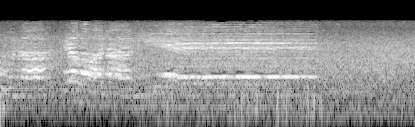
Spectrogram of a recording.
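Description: A voice chanting in a wavering, ornamented line, then a long, steady held tone lasting about two seconds, about halfway through.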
